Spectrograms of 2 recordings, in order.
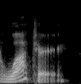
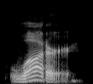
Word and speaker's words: water: dos sonidos de vocales se encuentra entre dos sonidos de vocales lo pronuncio Como si fuese una r ya no me digan water dime water water water water vieron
